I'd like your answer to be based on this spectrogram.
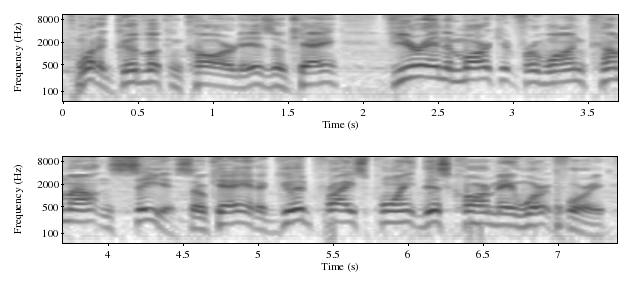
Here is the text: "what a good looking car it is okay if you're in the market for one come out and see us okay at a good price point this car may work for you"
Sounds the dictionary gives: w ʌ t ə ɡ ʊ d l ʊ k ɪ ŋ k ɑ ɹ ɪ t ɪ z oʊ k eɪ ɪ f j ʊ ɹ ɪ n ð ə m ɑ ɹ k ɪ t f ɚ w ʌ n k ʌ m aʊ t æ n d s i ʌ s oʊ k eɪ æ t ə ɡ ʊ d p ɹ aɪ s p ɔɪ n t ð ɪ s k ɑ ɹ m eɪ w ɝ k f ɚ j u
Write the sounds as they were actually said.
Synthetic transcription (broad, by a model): w ʌ t ə ɡ ʊ d l ʊ k ɪ ŋ k ɑ ɹ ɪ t ɪ z oʊ k eɪ ɪ f j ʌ ɹ ɪ n ð ə m ɑ ɹ k ɪ t f ɚ w ʌ n k ʌ m aʊ t n s i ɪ s oʊ k eɪ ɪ t ə ɡ ʊ d p ɹ aɪ s p ɔɪ n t ð ɪ s k ɑ ɹ m eɪ w ɝ k f ɚ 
